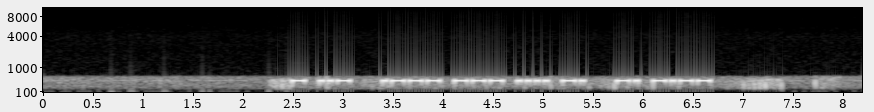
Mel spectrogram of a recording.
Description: Morse code, heard as a keyed tone, about 30 wpm, 440 Hz. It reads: TU JOHN NY
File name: 2016 JAN CW NAQP / 2016 Jan naqp k5ot - 0-4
